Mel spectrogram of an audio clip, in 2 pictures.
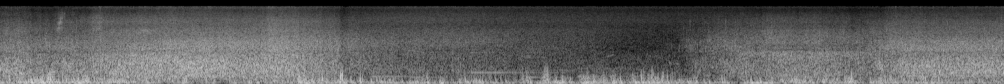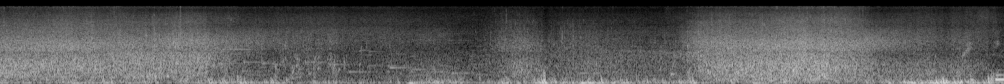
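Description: Sea waves roll onto a sandy beach in Barcelona under a blue December sky, with steady wind buffeting the microphone; surges build and recede every few seconds, loud and close, with no talk.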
